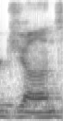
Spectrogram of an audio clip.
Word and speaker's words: Jon: Easiest way to find me, even though I'm a 50-something-year-old man with gray hair, is on Twitter at Pastor John Self. My name is spelled J-O-N for John because H's are O.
